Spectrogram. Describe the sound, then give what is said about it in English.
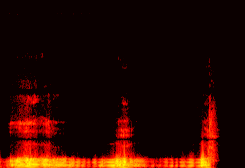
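A person growls in a low, rough, sustained voice for about three seconds, imitating an angry animal, with a few swells in loudness and a sharper burst at the end. “You know, as I may go, when someone may irritate me, I might be like, grrr right and that's like instead of me getting mad or like saying like you know profanity words at the person i might just growl at them grrr”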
